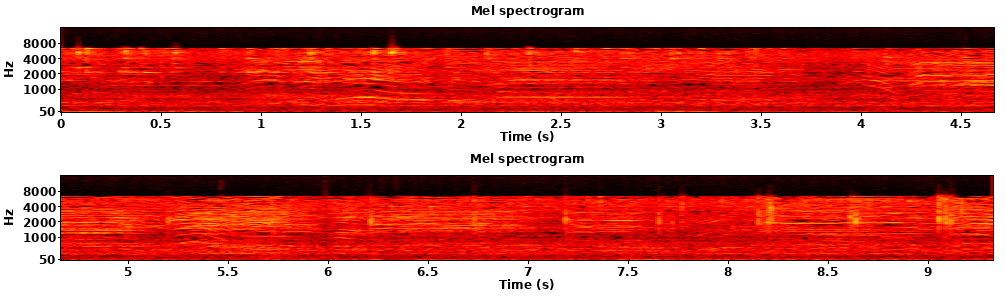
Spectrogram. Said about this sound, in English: Some Daga fans making some noise in the crowd. They are already louder than last time.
